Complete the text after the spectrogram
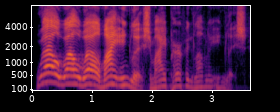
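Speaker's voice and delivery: hammed-up grand boast, starting high and loud, then trailing off; mock self-praise. To a viewer who praised his English, mock boastful. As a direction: play it like a smug showoff, tongue in cheek.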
